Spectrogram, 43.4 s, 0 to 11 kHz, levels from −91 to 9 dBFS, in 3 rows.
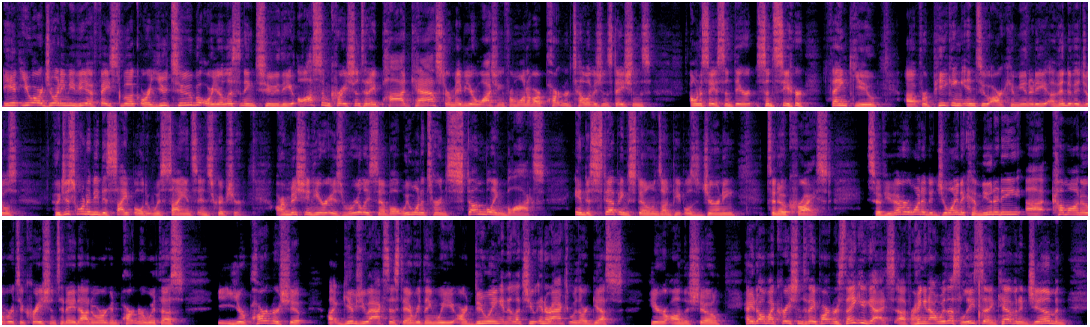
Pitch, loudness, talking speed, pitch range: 180 Hz, -21 LUFS, 195 wpm, 165-205 Hz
